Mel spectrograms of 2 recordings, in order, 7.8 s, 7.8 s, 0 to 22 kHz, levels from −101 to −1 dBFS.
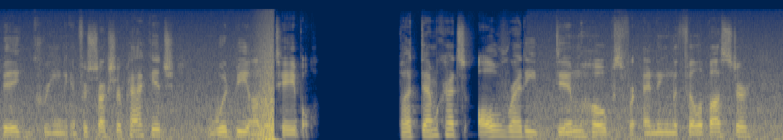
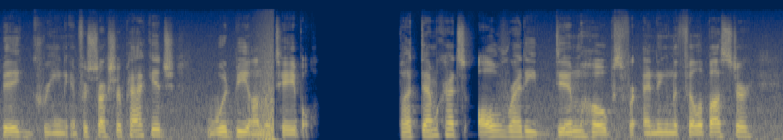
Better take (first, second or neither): second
